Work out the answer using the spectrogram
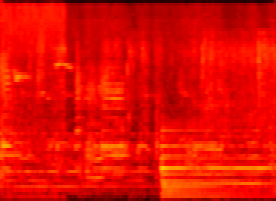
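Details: Geese in open country in Colorado at dusk, settling for the day, honk in a loose chorus, harsh nasal calls overlapping, with a louder honk breaking in near the end; soft music plays underneath.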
